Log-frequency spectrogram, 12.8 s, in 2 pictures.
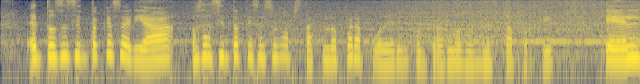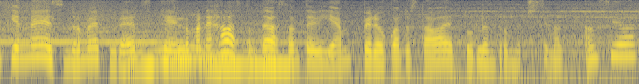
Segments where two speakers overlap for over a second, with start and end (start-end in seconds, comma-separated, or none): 7.6-9.4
